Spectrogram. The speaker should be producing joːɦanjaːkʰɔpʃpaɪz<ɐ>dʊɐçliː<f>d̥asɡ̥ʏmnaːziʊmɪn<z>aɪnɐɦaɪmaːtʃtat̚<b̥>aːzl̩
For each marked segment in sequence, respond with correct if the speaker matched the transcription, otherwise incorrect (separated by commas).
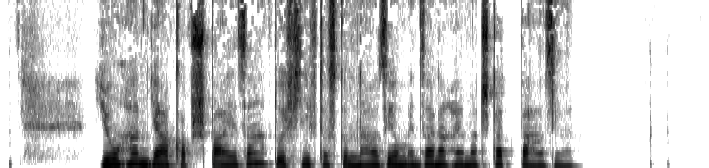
correct, correct, correct, correct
